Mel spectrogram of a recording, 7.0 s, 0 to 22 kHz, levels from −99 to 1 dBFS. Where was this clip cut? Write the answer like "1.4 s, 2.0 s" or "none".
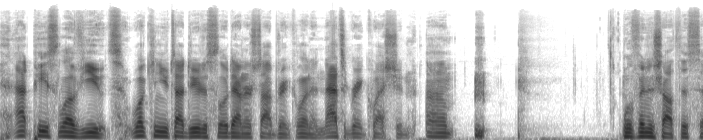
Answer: none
